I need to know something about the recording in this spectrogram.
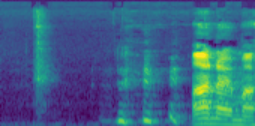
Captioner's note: snaps fingers sassily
